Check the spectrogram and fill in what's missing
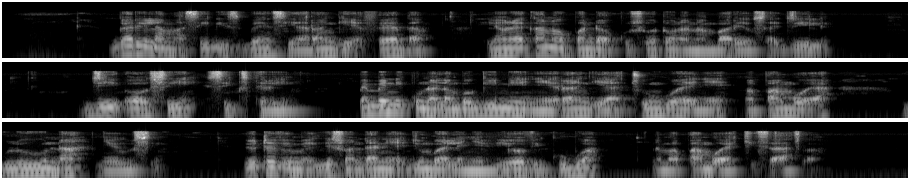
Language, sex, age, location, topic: Swahili, male, 18-24, Kisumu, finance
